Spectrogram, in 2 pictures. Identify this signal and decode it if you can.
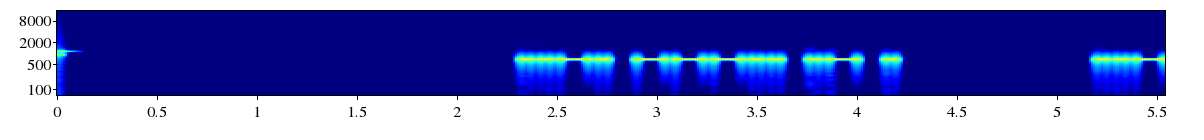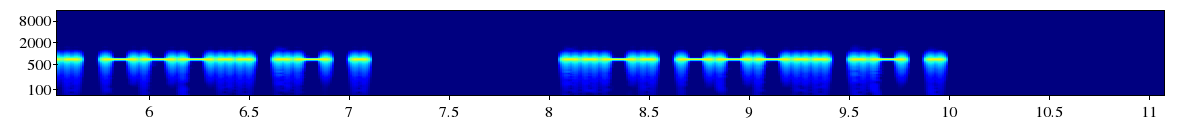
Morse code, heard as a keyed tone, about 25 wpm, 700 Hz. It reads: F8AE F8AE F8AE
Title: DXCC-100 Call Signs - 4 Characters - Repeated 3x - 25wpm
